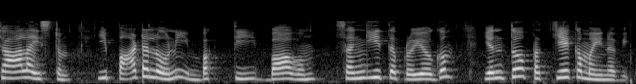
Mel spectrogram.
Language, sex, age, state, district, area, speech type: Telugu, female, 18-30, Andhra Pradesh, Kadapa, rural, spontaneous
